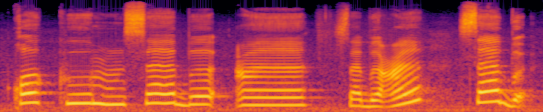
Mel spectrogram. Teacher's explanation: Jadi kalau mim mati bertemu dengan Sin itu disebut dengan izhar syafawi bacaannya tidak didengungkan dijelaskan saja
